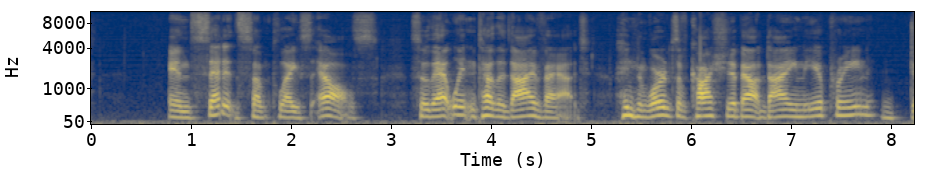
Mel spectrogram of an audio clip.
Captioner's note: laughs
